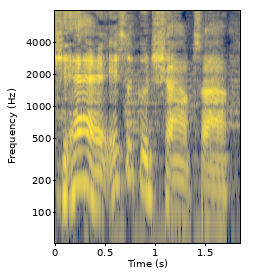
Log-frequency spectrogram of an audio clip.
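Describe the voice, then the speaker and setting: A man's voice: medium pitch, slow pace, soft background music. Chatty British man hosting a live stream. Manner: chatty, excitable, swears casually, says mate and man. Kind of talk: casual live-stream chat.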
